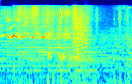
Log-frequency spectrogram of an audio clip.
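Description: A horse whinnies loudly in a close, full sound effect, a shrill wavering neigh with faint hoof clops beneath, lasting under two seconds.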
